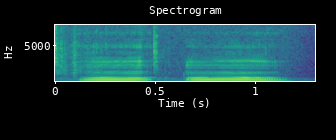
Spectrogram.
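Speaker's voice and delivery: ordinary talk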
